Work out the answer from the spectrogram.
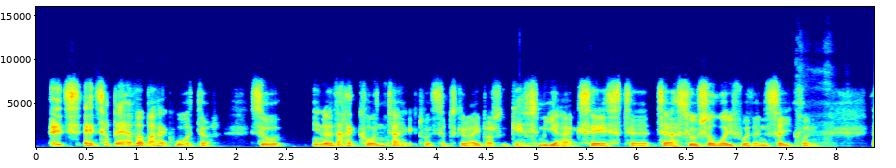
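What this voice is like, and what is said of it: Scottish accent. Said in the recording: “I'm in Peebles in Scotland. I don't know if you can tell by the accent.”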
